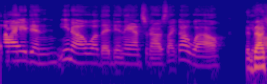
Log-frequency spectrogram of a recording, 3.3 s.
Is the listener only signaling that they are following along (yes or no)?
no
